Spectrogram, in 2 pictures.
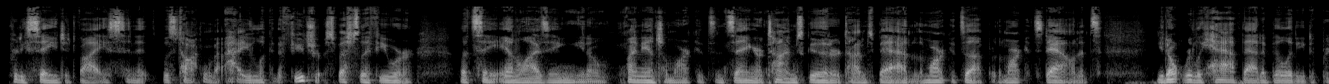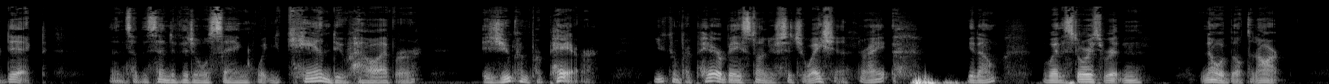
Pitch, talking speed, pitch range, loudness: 95 Hz, 190 wpm, 90-100 Hz, -25 LUFS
